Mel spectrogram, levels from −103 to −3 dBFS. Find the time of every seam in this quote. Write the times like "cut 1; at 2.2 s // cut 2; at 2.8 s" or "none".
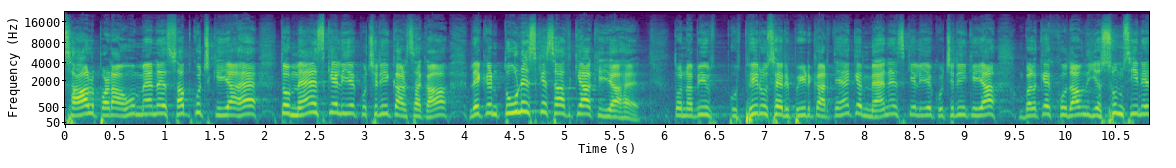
none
